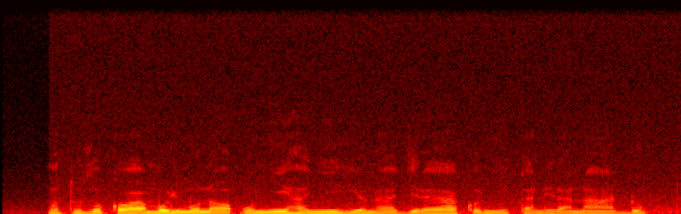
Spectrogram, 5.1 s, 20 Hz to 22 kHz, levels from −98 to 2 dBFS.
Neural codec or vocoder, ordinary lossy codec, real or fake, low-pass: none; none; real; none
